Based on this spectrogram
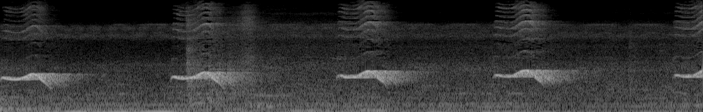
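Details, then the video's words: Indian cuckoo calling at sunset in Silchar, India, recorded on a mobile phone. It gives short, mellow whistled phrases that rise then fall, repeated about every two seconds over a low background hum. "Indian Cuckoo Calling"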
